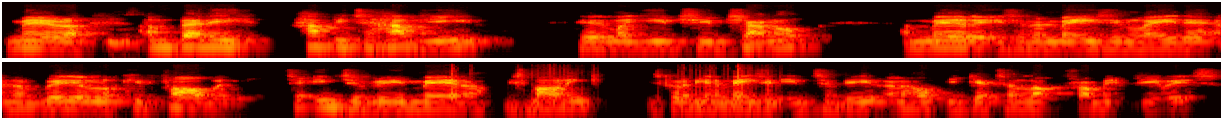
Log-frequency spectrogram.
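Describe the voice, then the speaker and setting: Enthusiastic male host on a video call, bright tone, dull low-fi sound. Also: level tone, quick pace. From England. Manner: enthusiastic, effusive, rambling questions. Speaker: interviewer, channel host. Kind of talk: online interview.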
